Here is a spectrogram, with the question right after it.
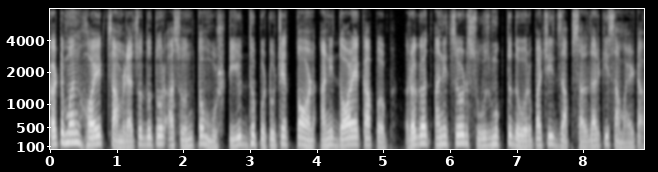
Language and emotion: Goan Konkani, neutral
